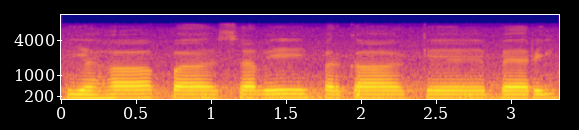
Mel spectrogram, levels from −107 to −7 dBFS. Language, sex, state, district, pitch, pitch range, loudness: Hindi, male, Haryana, Charkhi Dadri, 140 Hz, 140-145 Hz, -13 LUFS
